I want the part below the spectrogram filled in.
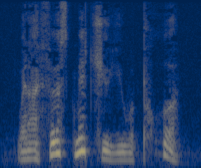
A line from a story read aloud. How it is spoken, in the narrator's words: Storm said quietly, with her eyes filled with the peace and wonder of it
